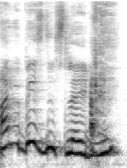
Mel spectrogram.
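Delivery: high put-on phone voice; mock business lady. Guest joining the host's bit, mock business lady. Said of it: "high-pitched telephone voice".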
